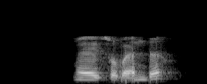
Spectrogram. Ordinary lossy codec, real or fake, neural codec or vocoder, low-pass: MP3, 24 kbps; real; none; 3.6 kHz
